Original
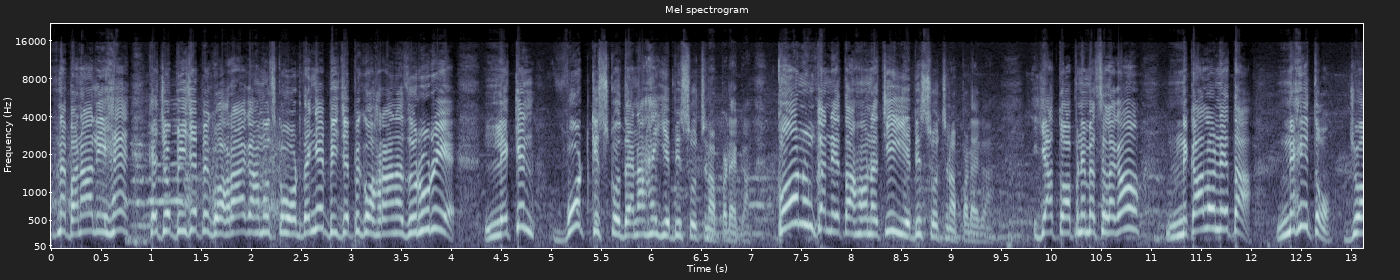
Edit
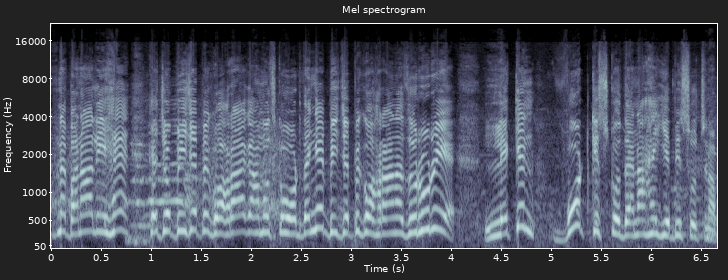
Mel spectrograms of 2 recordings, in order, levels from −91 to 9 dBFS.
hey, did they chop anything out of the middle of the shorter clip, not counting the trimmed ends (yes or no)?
no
